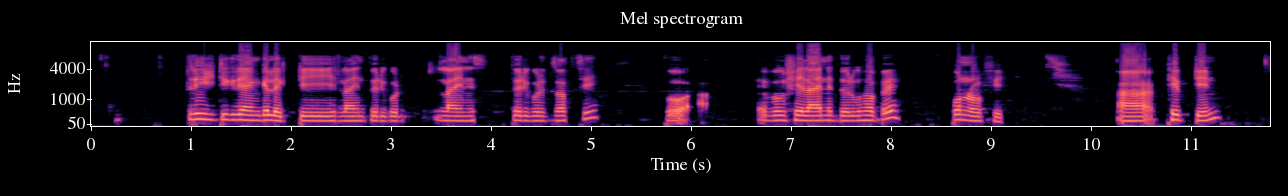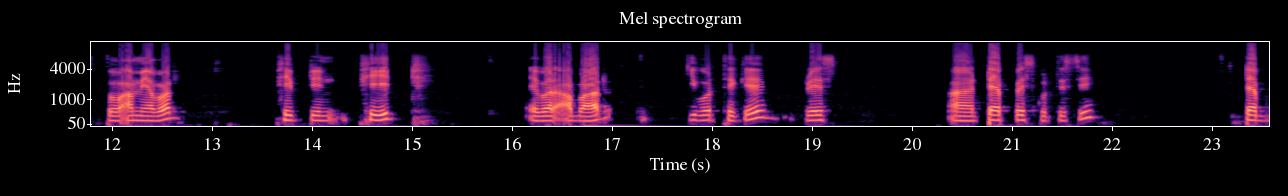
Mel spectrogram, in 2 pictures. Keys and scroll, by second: 21.5 Tab.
